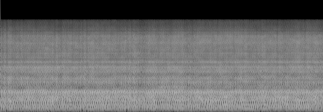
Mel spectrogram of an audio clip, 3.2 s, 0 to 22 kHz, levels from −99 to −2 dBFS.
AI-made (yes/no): yes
